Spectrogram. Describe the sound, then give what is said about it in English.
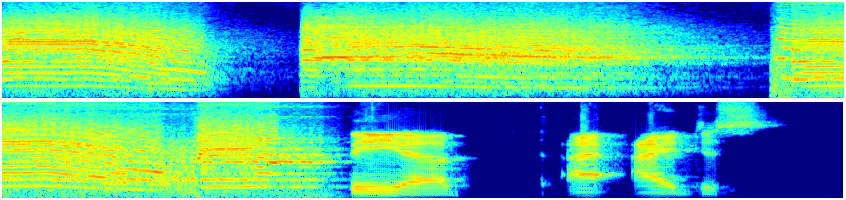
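The roar of the monster Angus, built from sped-up saxophone: three long, harmonically rich blasts with wavering pitch, followed by several short, high, squealing chirps that climb upward before cutting off. “Angus has one of my favorite roars, and it's one of my favorites. Just, you know, it's the little sped up saxophone. Playing it right here.”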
